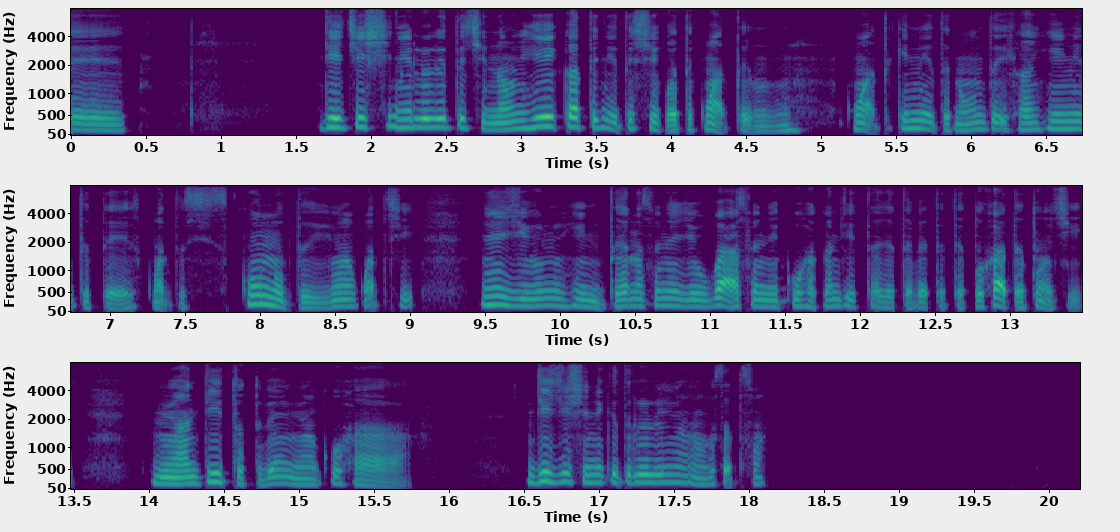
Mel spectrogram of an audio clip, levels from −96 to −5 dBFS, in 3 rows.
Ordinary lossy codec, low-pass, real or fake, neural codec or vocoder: none; none; real; none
